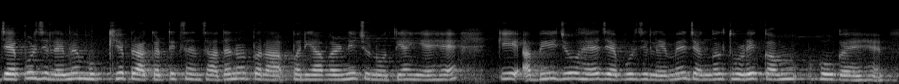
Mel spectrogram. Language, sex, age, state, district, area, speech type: Hindi, female, 60+, Rajasthan, Jaipur, urban, spontaneous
